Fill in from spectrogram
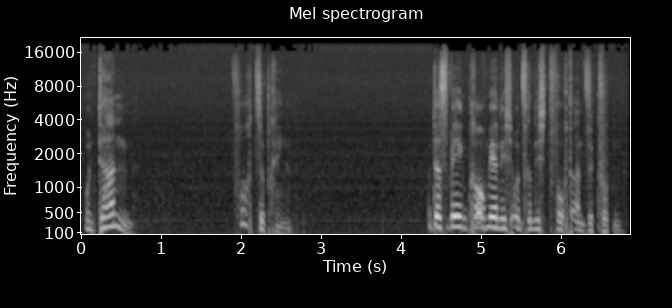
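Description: A man preaching a sermon, animated, acting out inner voices and swinging between soft, low passages and loud outbursts. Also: breathy edge.

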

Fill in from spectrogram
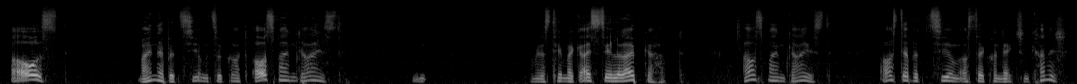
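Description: A man preaching a sermon, animated, acting out inner voices and swinging between soft, low passages and loud outbursts. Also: slightly rough.

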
